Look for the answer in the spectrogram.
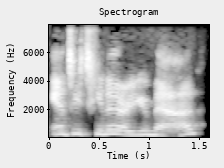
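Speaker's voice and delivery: put-on a four-year-old checking if auntie is mad; lightly voiced worried little girl; little niece. Little niece asking aunt.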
